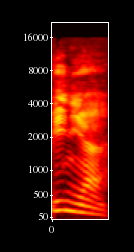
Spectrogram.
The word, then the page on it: pinhar: pigna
